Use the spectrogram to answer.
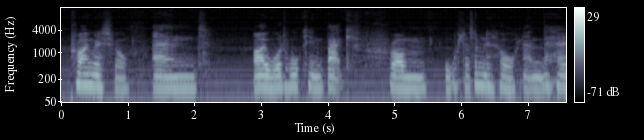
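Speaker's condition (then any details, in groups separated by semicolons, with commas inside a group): Cerebral palsy; mild, affects muscles and speech; mild disability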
